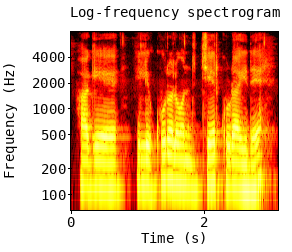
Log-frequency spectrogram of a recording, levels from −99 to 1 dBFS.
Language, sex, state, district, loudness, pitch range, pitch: Kannada, male, Karnataka, Bangalore, -15 LUFS, 115-135 Hz, 125 Hz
